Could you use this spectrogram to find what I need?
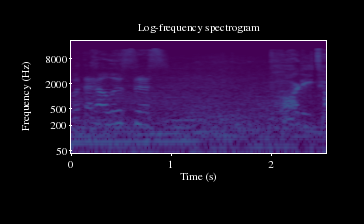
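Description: A young man speaks in surprise.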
